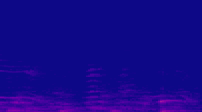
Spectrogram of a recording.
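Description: A crowd of young children chattering and talking over one another.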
